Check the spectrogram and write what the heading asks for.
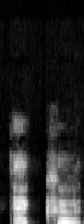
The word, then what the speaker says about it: deque: 그래서 이걸 갖다가 읽을 때는 데크 또는 덱이라고 읽어드리는데 이거는 구조가 이런 선형의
